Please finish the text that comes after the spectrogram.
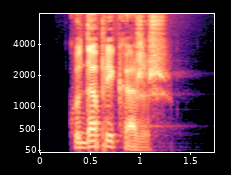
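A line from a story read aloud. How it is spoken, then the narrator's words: Quiet question. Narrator (Russian): спросил он негромко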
